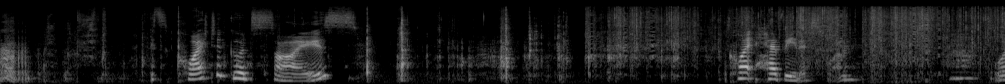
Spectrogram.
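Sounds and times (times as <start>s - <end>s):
tissue paper crinkling: 5.8s - 10.0s.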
